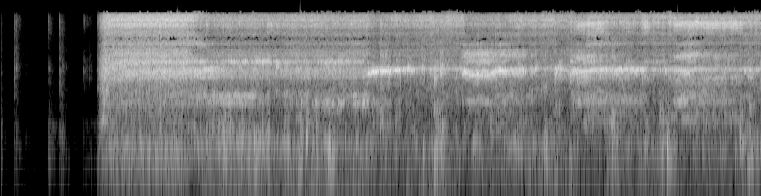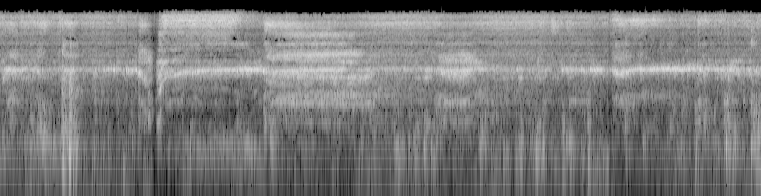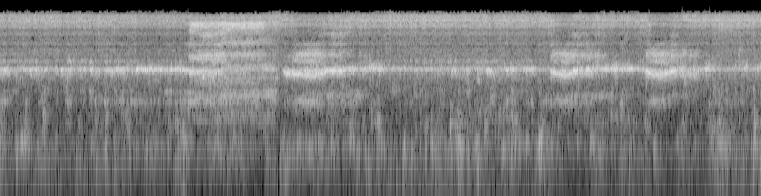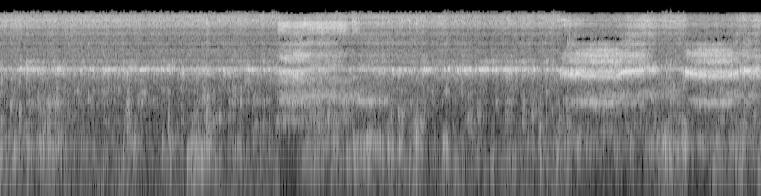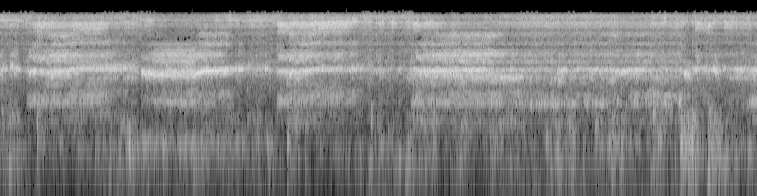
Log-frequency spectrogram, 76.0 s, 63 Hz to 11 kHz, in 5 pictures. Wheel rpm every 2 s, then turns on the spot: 0, 160, 210, 210, 230, 230, 230, 230, 220, 190, 220, 220, 230, 230, 230, 230, 230, 230, 220, 230, 230, 230, 230, 230, 230, 230, 230, 230, 230, 230, 220, 230, 220, 230, 230, 210, 210, 220.
none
